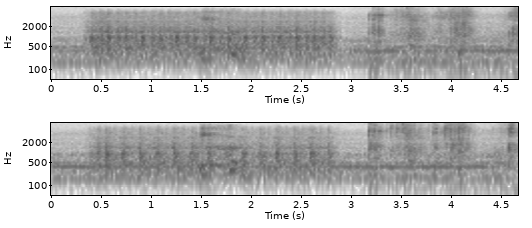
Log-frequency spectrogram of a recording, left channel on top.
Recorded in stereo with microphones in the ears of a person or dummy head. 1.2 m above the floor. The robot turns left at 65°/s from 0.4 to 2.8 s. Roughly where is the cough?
Ahead right.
